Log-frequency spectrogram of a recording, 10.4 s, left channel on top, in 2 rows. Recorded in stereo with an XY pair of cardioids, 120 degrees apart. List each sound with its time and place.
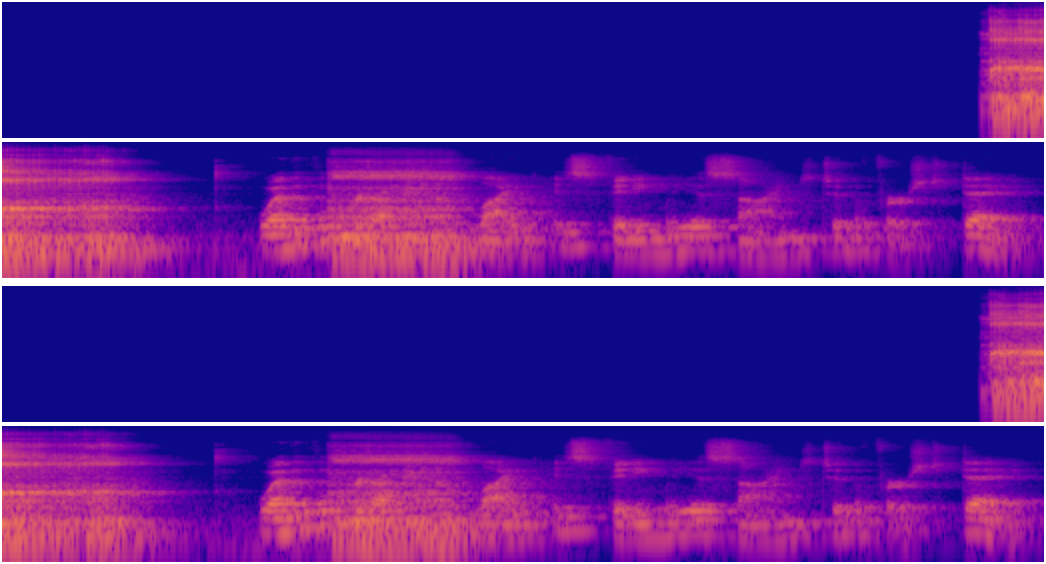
4.9 s snoring: 20° left, 0.6 m
6.5 s a man speaking: 5° left, 0.6 m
